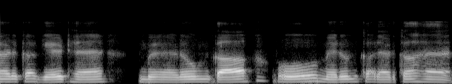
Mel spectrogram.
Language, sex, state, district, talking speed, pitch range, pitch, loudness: Hindi, male, Chandigarh, Chandigarh, 145 wpm, 115-125 Hz, 125 Hz, -17 LUFS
